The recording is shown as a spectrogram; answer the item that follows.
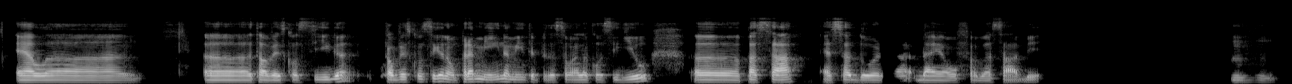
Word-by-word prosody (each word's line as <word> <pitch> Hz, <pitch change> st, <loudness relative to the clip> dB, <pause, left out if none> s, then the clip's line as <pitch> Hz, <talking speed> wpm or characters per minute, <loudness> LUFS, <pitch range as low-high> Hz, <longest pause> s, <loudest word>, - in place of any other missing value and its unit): ela, 100 Hz, -1 st, +2 dB, 0.7 s
hã, 100 Hz, -1 st, +3 dB
talvez 105 Hz, -2 st, +2 dB
consiga, 115 Hz, +5 st, -2 dB, 0.3 s
talvez 115 Hz, +2 st, +2 dB
consiga 135 Hz, +3 st, 0 dB
não, 110 Hz, -, +1 dB
pra 125 Hz, -, +4 dB
mim 120 Hz, -2 st, -1 dB
na 135 Hz, -, +1 dB
minha 115 Hz, -1 st, -4 dB
interpretação 435 Hz, -, -4 dB
ela 445 Hz, -, +1 dB
conseguiu, 445 Hz, 0 st, -2 dB, 0.4 s
hã, 105 Hz, -1 st, +4 dB
passar 110 Hz, -1 st, +3 dB, 0.2 s
essa -, -, 0 dB
dor 105 Hz, -1 st, +1 dB
da 100 Hz, 0 st, -6 dB
da 100 Hz, -, 0 dB
elfoba, 95 Hz, 0 st, -4 dB
sabe? -, -, -4 dB, 1.9 s
Uhum. 100 Hz, -2 st, -14 dB
105 Hz, 105 wpm, -23 LUFS, 100-115 Hz, 1.9 s, pra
